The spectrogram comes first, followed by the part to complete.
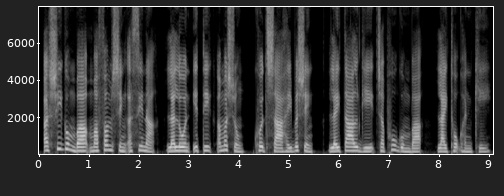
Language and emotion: Manipuri, neutral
